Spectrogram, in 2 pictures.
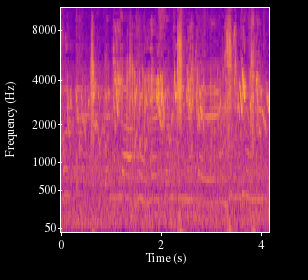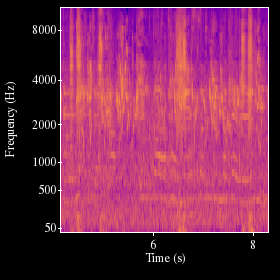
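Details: Contented budgie chirping, with a stream of bright squeaks, chips and short buzzy warbles arriving irregularly, roughly every second.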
